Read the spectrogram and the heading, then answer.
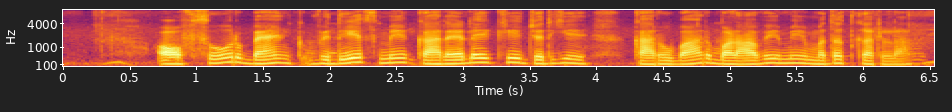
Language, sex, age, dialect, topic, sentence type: Bhojpuri, male, 31-35, Western, banking, statement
